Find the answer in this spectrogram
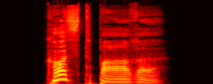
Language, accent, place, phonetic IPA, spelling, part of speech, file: German, Germany, Berlin, [ˈkɔstbaːʁə], kostbare, adjective, De-kostbare.ogg
- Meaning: inflection of kostbar: 1. strong/mixed nominative/accusative feminine singular 2. strong nominative/accusative plural 3. weak nominative all-gender singular 4. weak accusative feminine/neuter singular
